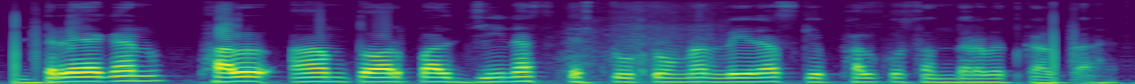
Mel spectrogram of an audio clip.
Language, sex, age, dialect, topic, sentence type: Hindi, male, 18-24, Awadhi Bundeli, agriculture, statement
